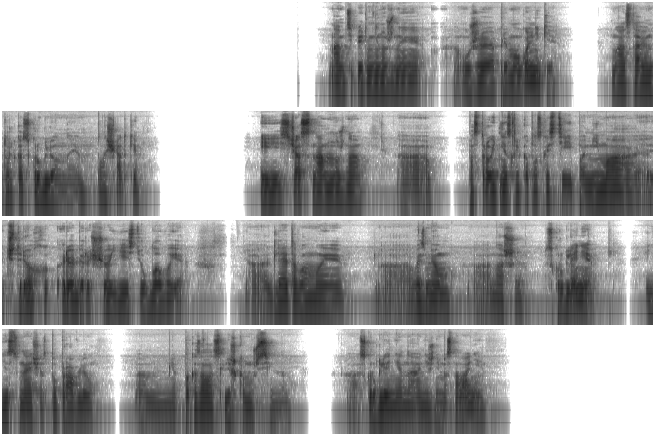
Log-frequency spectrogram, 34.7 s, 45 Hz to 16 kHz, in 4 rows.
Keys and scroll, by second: 0.2 c, 1.8 Delete, 2.6 Delete, 3.5 Delete, 5.5 Delete, 7.5 space, 8.6 a, 12.7 super+z, 14.9 super+c, 16.7 Delete, 18.8 Delete, 24.4 space, 27.6 space, 29.7 Delete, 31.0 Delete, 33.0-34.0 typing.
